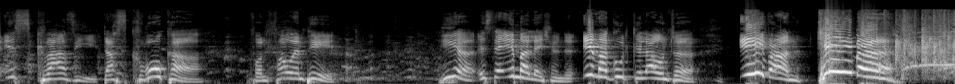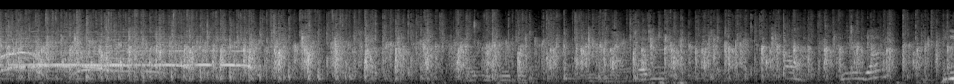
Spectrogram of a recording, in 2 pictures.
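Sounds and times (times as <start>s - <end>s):
speech: 0.1s - 3.7s, 4.4s - 9.2s
laughter: 2.0s - 4.5s, 14.1s - 16.5s
audience applause: 9.0s - 19.0s.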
